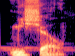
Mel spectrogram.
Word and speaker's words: Michel: Yes, I'm attempting the Italian accent, but we'll use the French pronunciation, Michel.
